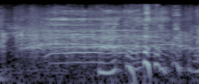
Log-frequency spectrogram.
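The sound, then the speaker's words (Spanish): Stadium applause sound effect: a steady, dense wash of crowd clapping that runs the whole time, with voices and a bit of laughter rising over it partway through. “Supongo que debe ser un aplauso de estadio.”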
